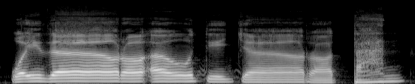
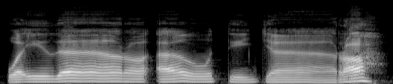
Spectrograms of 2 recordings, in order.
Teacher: ta'mar butoh ini apapun barisnya dihentikan jadi ha ya. Jadi ha mati.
